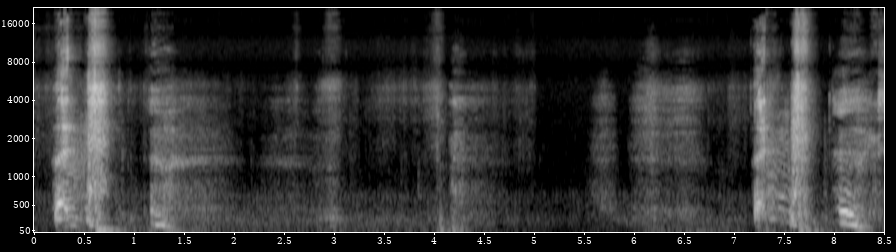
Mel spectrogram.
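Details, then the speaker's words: Two pairs of sharp sneezes with quiet sniffing and breathing between them, from a person who thinks they have a cold. "me. I think I've got a cold. Pardon me."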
